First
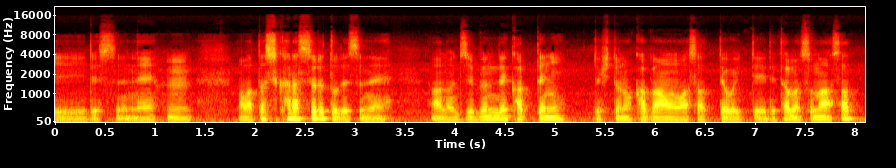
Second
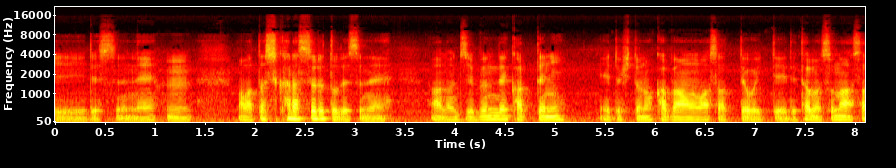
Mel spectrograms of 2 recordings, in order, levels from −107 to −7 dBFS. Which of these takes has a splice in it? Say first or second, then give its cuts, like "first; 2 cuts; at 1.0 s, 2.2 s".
first; 1 cut; at 5.4 s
